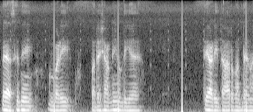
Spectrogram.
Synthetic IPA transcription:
pɛːsẽːd̪ĩː | bəɽiː | pəɾeːʃaːniːɦʊ̃nd̪iːɦɛː | t̪ɪaːɽiːt̪aːɾbənd̪ɛːnãː

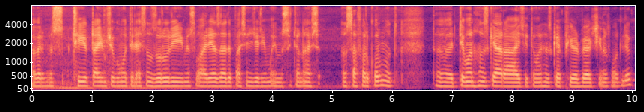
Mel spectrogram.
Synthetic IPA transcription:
ɐɡɐɾmisʈʰiːk̚ʈaːjmt͡ʃʰiɡumut̪ilʲaːsʲɐnzɐɾuːɾiːmisʋaːɾiaːzaːd̪ɨpaːsʲenʲd͡ʒɐɾjimuimisɨt̪ʲɐnaːs | sɐfʰɐɾkɐɾmut̪ | t̪ɨt̪imɐnɦɐnzkʲjaːɾaːjt͡ʃʰit̪imɐnɦɐnzkʲaːpʰiːɖbeːk̚t͡ʃʰimʲismut̪lik

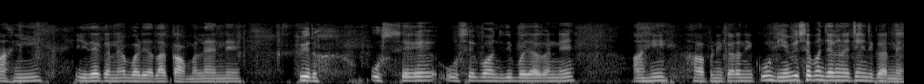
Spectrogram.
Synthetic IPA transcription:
aːɦĩː | ɪd̪eːkəɾnẽːbəɽeːzjaːd̪aːkəmlɛːneːpʰɪɾʊseːʊseːbãːɲd͡ʒd̪iːbəd͡ʒaːkəɾneː | aɦĩːəpniːkəɾənd̪iːkũːɳɖɪjãːbiːʊseːbãːɲd͡ʒaːkəɾnẽːt͡ʃẽːd͡ʒkəɾneː

